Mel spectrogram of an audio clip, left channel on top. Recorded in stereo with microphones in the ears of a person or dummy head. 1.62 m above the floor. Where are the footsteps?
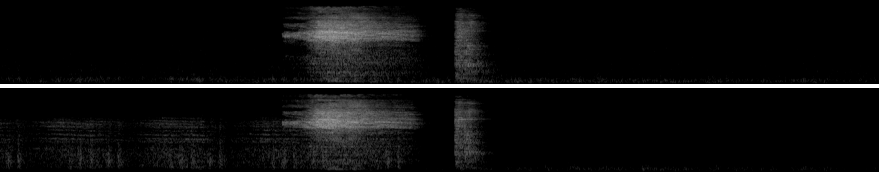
I don't hear footsteps.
